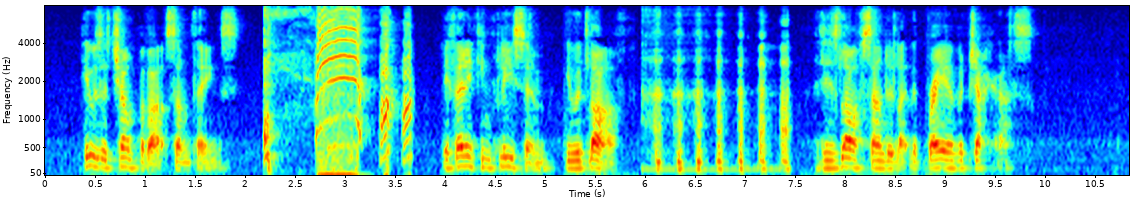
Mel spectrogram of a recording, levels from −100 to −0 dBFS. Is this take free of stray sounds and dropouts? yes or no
no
